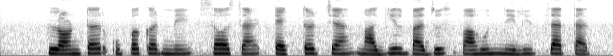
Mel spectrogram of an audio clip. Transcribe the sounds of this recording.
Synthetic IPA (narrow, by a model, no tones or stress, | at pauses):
plɔɳʈəɾṵpəkəɾɳesəɦsaʈɛk̚ʈəɾt͡ɕjamaɡiːlbad͡zuːsʋaɦuːnːeliːt̪d͡zat̪at̪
